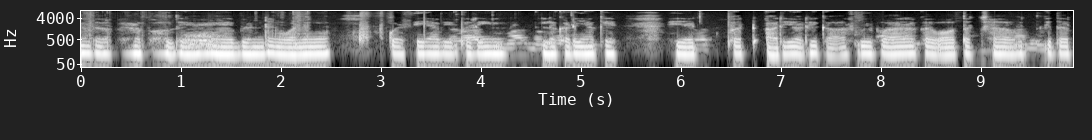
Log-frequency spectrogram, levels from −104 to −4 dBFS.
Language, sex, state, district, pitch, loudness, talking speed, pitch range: Hindi, male, Uttar Pradesh, Budaun, 135 Hz, -13 LUFS, 75 wpm, 130-140 Hz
